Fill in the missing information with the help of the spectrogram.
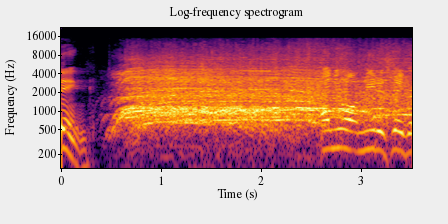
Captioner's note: cheers and applause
